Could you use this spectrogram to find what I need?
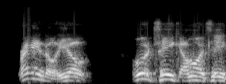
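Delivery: put-on high-pitched Arkansas accent. Retelling a coach friend's phone call to him, in an Arkansas accent. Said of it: "like Arkansas accent".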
